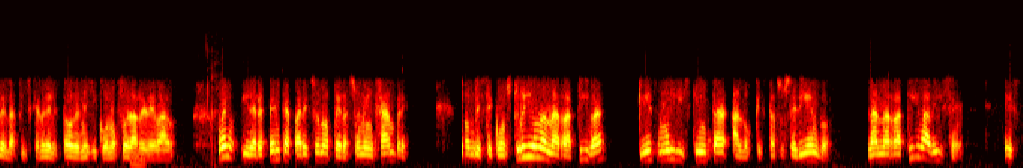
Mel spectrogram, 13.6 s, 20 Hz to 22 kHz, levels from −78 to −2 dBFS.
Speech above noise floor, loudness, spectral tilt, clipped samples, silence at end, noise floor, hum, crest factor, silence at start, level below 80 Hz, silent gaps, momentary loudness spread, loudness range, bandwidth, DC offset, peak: 42 dB; -23 LUFS; -6.5 dB/octave; under 0.1%; 0.15 s; -65 dBFS; none; 18 dB; 0 s; -72 dBFS; none; 12 LU; 3 LU; 4.9 kHz; under 0.1%; -6 dBFS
